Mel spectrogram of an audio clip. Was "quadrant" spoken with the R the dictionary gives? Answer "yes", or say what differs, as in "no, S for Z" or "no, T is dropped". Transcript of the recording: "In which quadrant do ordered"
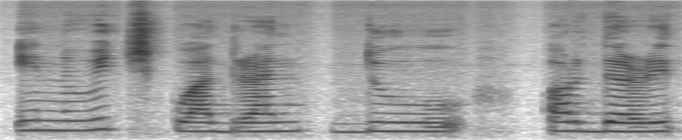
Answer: yes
